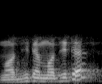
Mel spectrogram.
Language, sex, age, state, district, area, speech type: Odia, male, 45-60, Odisha, Jajpur, rural, conversation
